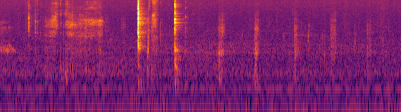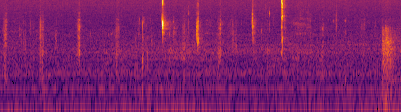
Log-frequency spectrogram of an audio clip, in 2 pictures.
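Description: Close-miked wet chewing and mouth clicks from a person eating a spoonful of soup, with two louder sharp clicks about two seconds in.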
